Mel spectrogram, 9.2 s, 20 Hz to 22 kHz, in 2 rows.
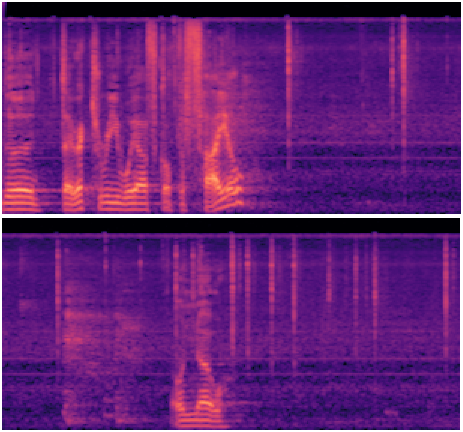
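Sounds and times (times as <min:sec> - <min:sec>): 
speech: 0:00.0 - 0:02.6, 0:06.3 - 0:07.0
typing on a computer keyboard: 0:03.8 - 0:04.2, 0:06.2 - 0:09.1.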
